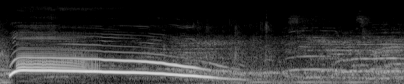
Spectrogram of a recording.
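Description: A person's loud whooping cheer, held for about two seconds and then sliding down in pitch, followed by fainter whoops and chatter from the crowd around.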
